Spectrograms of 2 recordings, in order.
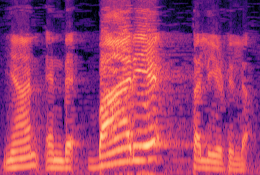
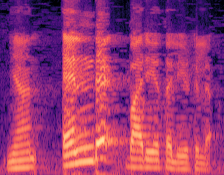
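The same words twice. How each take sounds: First: The third word carries the stress. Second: The second word carries the stress. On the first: Another person was hit instead. "ഉമ്മാനെയാണ് തല്ലിയത്" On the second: A different wife was hit. "എന്റെ ഭാര്യയല്ല ഞാൻ തല്ലിയത്, വേറെ ഭാര്യയാണ്"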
